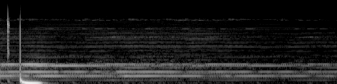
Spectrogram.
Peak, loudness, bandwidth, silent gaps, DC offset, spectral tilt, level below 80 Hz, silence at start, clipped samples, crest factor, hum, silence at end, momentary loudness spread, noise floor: 0 dBFS; -15 LUFS; 9.6 kHz; none; under 0.1%; -6 dB/octave; -20 dBFS; 0 s; under 0.1%; 18 dB; none; 1.85 s; 28 LU; -42 dBFS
